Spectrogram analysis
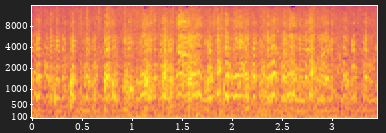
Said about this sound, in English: Wow. That's a lot of chickens, man.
